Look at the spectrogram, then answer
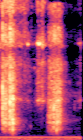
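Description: Pepper mill grinding pepper onto air fryer chicken, two short gritty scraping bursts, close and clear, over a steady background hum.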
